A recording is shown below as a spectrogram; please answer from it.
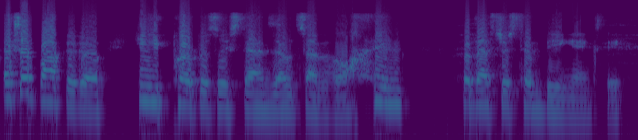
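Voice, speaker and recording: Teasing game master, casual tabletop narration, quick to laugh. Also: mid-range voice, animated, a little mellow, rough recording.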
